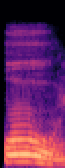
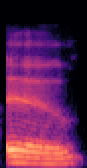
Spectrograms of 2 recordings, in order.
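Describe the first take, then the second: First: The vowel is said with rounded lips. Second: The vowel is said flat, without lip rounding. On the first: The speaker calls it right. "Round your lips" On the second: The speaker calls it wrong.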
